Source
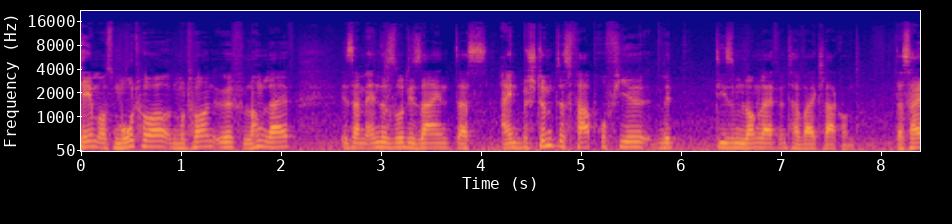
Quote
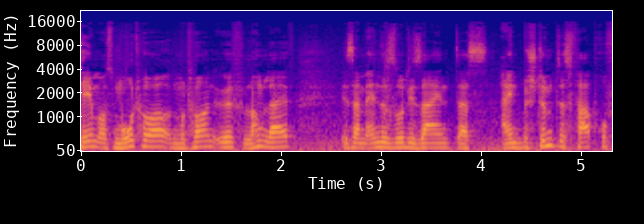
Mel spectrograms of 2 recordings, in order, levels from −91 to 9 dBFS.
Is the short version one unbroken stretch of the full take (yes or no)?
yes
